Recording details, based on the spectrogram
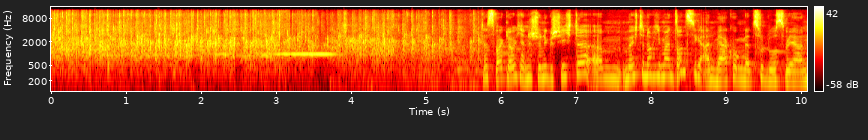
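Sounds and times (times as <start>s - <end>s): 
audience applause with many hands clapping: 0.0s - 6.4s
speech: 5.8s - 10.0s.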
